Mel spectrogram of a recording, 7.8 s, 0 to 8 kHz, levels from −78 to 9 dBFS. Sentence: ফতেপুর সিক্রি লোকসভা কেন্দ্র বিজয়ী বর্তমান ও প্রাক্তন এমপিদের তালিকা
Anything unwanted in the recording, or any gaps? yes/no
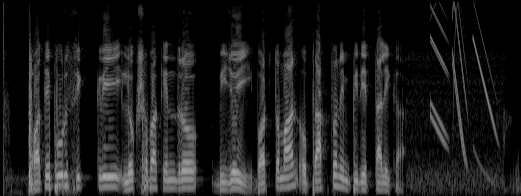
yes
